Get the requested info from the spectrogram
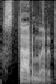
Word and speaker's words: Starmer: Lider brytyjskiej partii pracy Keir Stramer, y, chyba tak to się wymawia, Starmer, przepraszam,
